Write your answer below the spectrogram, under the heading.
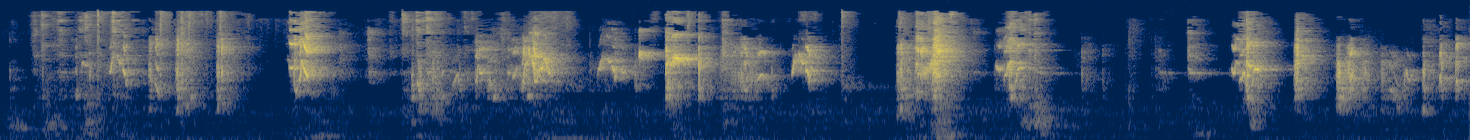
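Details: Several pet budgerigars keep up chirping chatter: sharp, buzzy, high chirps and squeaky warbles in steady short bursts, with little background sound.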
